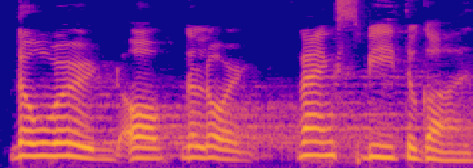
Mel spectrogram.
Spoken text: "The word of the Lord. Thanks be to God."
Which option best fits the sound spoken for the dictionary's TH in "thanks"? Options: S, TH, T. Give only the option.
T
